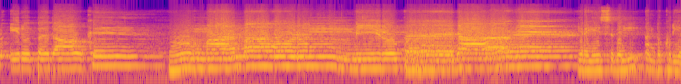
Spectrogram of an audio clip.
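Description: A priest chanting a sung prayer of the Mass into a microphone: one male voice holding long notes and stepping from pitch to pitch, with a brief break about two and a half seconds in.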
